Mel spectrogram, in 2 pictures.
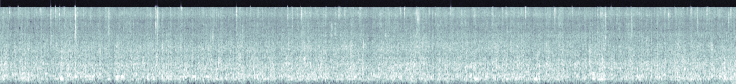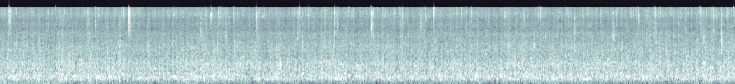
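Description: Steady rain falling, with drops pattering on a clear plastic sheet close by. It is an even hiss dotted with many small sharp drop ticks.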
